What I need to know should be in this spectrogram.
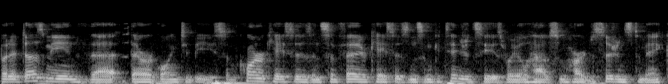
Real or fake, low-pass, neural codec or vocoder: real; 7.2 kHz; none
